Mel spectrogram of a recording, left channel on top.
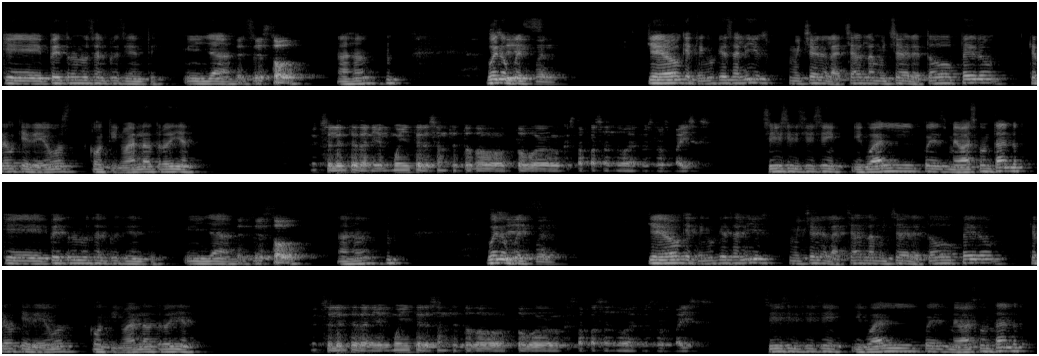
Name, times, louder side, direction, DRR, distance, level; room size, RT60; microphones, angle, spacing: voice 1, 0.0-2.6 3.4-4.3 4.8-5.3 6.5-10.0 10.3-12.3 18.0-20.5, left 2 dB, 85° left, 4 dB, 1.9 m, -34 dB
voice 2, 2.3-3.1 5.0-5.5 13.4-17.4, left 2 dB, 45° left, 2 dB, 1.8 m, -35 dB
12.5 x 5.3 x 5.1 m, 0.40 s
head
